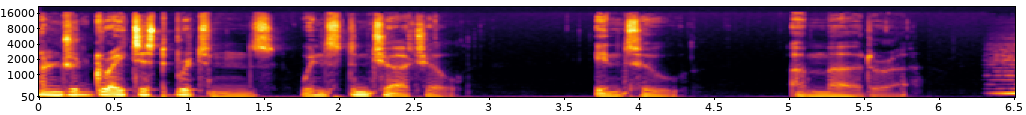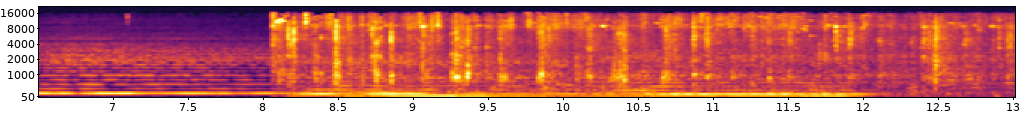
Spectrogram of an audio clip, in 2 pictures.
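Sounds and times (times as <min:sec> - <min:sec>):
speech: 0:00.0 - 0:02.9, 0:03.7 - 0:04.4, 0:05.0 - 0:07.0
horse hooves clip-clopping on a hard surface: 0:08.1 - 0:13.0.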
